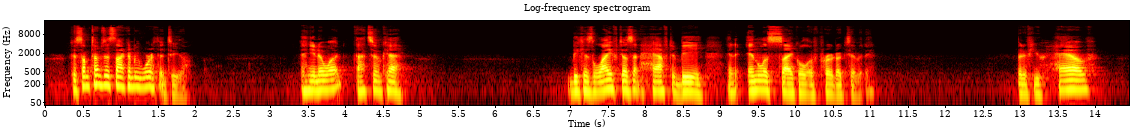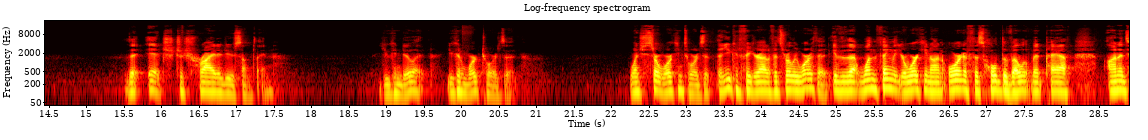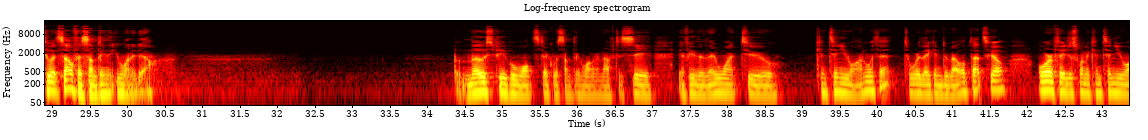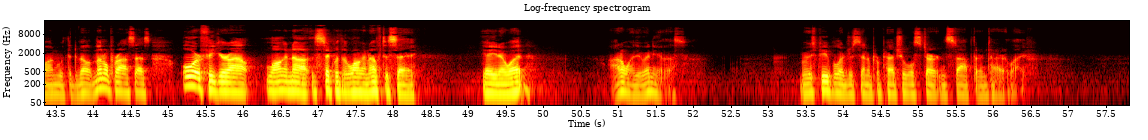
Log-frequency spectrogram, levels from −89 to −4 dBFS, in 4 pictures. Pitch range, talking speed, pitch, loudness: 95-125 Hz, 170 wpm, 110 Hz, -23 LUFS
